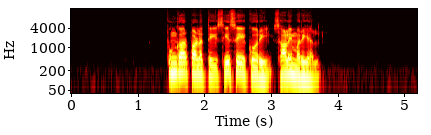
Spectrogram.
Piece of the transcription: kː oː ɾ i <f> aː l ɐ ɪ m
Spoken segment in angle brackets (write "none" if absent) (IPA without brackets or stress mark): s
